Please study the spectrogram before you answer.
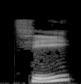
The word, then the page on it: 齐: Chinese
